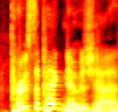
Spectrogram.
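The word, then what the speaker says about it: prosopagnosia: So but so you pronounce it for me because I'm not going to even try. Proipagnosia.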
